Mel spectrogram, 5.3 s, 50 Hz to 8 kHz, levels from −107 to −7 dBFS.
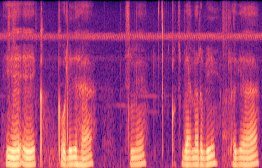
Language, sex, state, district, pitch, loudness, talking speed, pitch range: Hindi, male, Uttar Pradesh, Saharanpur, 120 Hz, -16 LUFS, 115 wpm, 115-125 Hz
